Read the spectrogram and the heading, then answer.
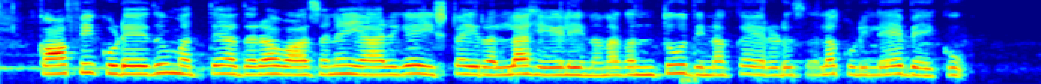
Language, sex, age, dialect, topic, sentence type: Kannada, female, 18-24, Central, agriculture, statement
